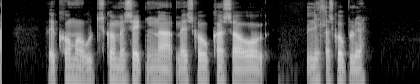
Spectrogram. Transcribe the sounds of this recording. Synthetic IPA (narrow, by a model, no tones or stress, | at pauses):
ðɪ̰ðkʰɔːmaṵːt̪skœmːasejt̪̚nɪnamɛðskoːwkʰasaɔɣ | lɪht̪laskoːwplʏ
